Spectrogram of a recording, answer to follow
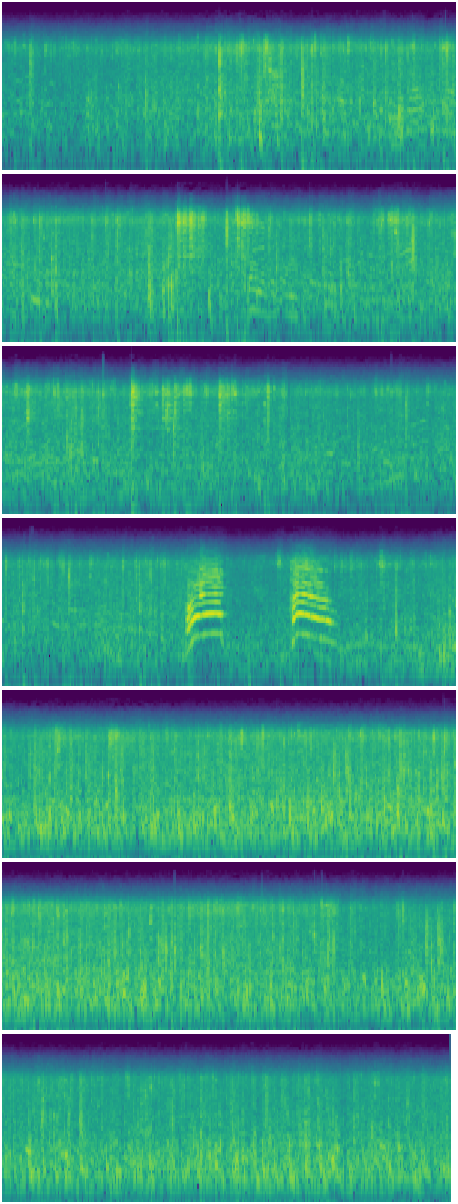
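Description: Scattered knocks and tack noise of mounted men and horses, then two loud shouts about halfway through. After that a troop of cavalry horses sets off at a gallop, a steady crackling rumble of hooves on dry ground that runs to the end.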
